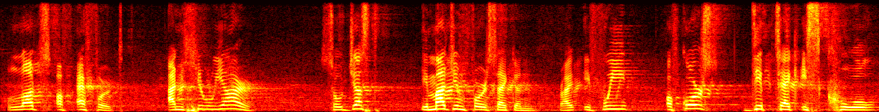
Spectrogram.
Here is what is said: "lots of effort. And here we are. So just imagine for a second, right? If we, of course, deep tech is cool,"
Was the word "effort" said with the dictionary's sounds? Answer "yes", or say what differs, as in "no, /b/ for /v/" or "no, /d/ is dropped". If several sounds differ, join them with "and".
yes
